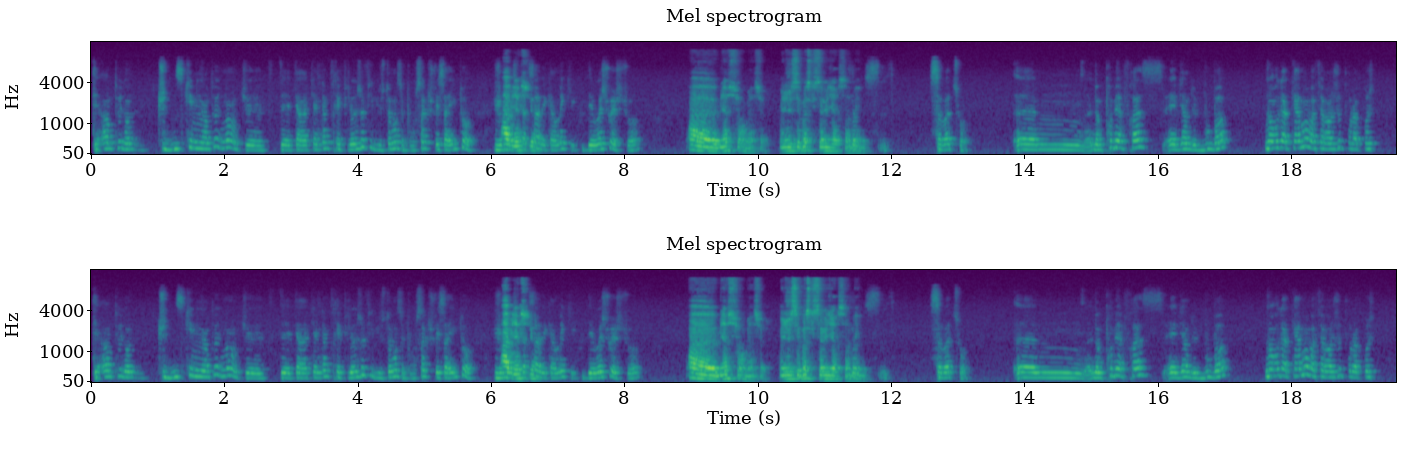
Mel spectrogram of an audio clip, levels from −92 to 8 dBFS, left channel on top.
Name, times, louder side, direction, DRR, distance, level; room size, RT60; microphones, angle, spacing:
voice 1, 0.0-2.6 2.8-5.7 6.0-6.3 6.6-8.2 11.4-11.9 12.6-13.1 13.8-17.0 17.6-19.2, right 1 dB, 35° left, 1.5 m, -30 dB
voice 2, 6.1-6.7 8.9-11.6, right 2 dB, 75° right, 1.6 m, -22 dB
6.6 x 2.6 x 2.7 m
head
